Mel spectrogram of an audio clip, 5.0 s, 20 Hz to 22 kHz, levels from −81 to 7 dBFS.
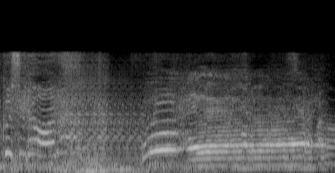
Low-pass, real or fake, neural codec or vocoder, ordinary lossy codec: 7.2 kHz; fake; codec, 16 kHz, 1.1 kbps, Voila-Tokenizer; AAC, 32 kbps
